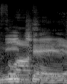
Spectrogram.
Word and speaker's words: Nietzsche: It's actually Nietzsche, how it's pronounced.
